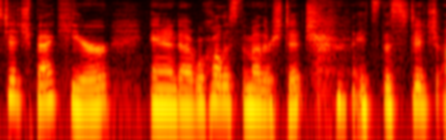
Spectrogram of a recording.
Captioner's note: chuckling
